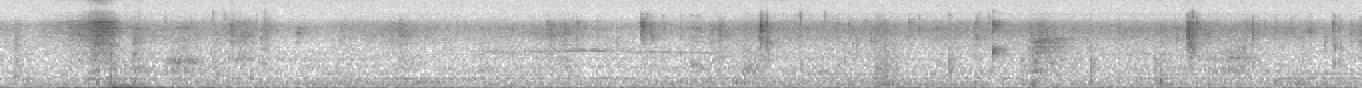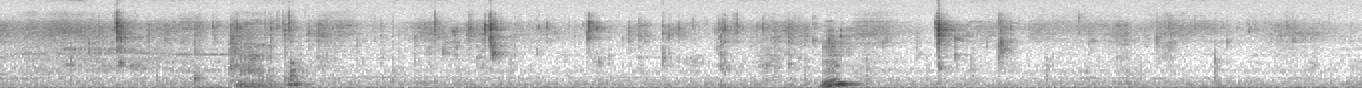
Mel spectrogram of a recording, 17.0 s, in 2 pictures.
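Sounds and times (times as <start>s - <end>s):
chewing with mouth clicks: 3.3s - 16.9s
person humming briefly: 13.6s - 14.0s.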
